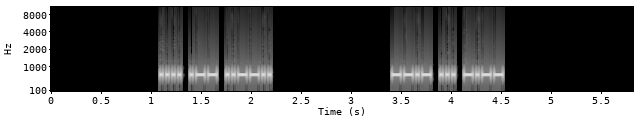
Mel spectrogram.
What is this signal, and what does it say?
Morse code, heard as a keyed tone, about 40 wpm, 700 Hz. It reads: HW? QSY
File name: IQE Course 3 - Lesson 89 - YAGI - Two Elements - 40wpm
